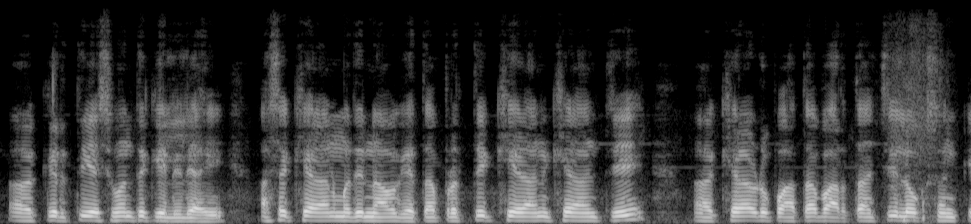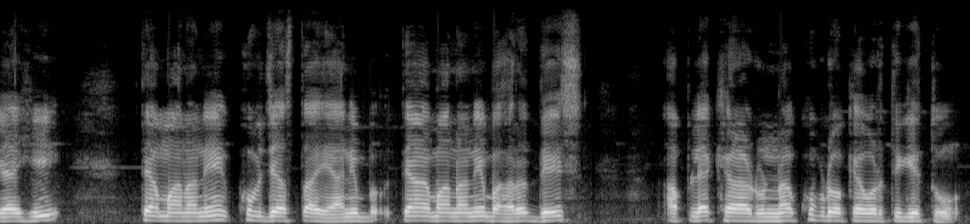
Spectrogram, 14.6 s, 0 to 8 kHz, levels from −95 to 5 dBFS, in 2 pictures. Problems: background sounds at intervals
